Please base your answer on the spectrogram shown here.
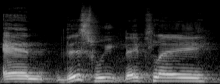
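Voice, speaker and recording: A man hosting a sports podcast in a loose, rambling chat with a warm, mellow voice. He is recorded in an echoey room with a faint hum of noise behind him. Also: a little high, extremely slow. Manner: rambling and chatty, often asks "you know what I'm saying". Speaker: podcast host.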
